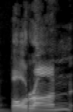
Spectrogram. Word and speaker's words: bodhran: If you look up what's called a bodhran, it's spelled Bodhran.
